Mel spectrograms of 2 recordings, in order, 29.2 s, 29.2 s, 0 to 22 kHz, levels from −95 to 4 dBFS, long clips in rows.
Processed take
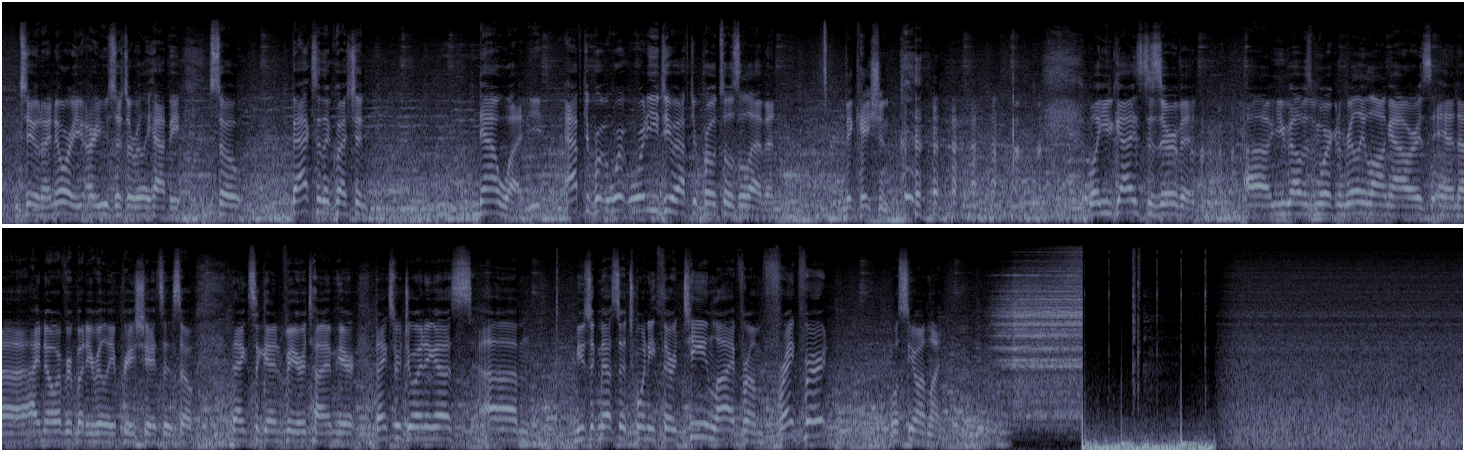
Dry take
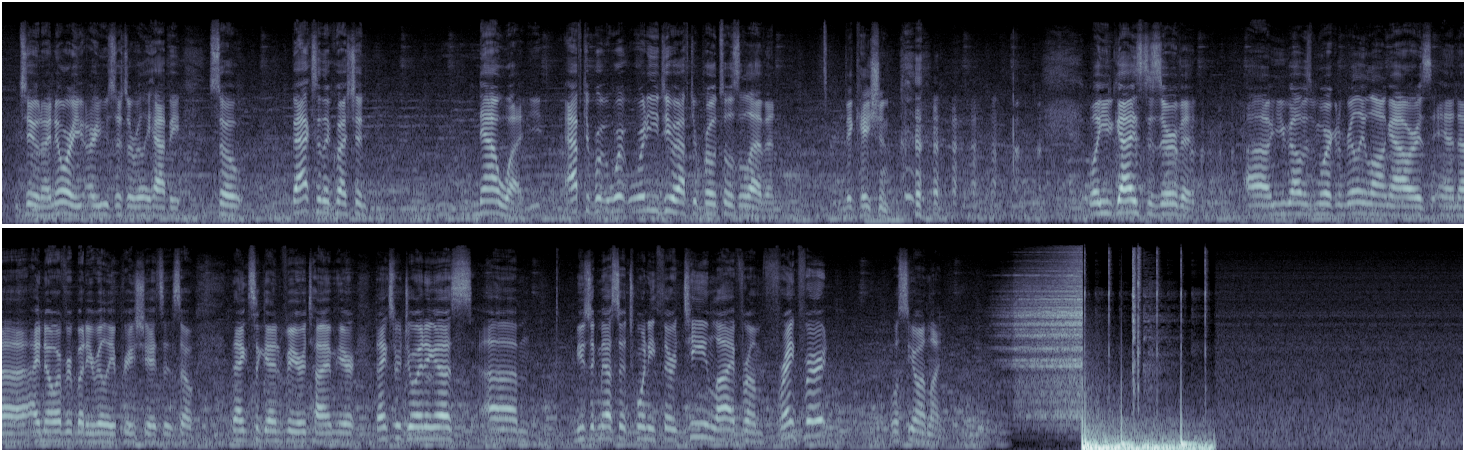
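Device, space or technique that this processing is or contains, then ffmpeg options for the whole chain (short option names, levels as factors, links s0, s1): serial compression, peaks first: -af "acompressor=threshold=0.0251:ratio=8,acompressor=threshold=0.0126:ratio=2.5,volume=1.19"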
